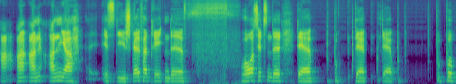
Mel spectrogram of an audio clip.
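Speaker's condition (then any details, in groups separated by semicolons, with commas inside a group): Stuttering; developmental, lifelong, possibly inherited, father stuttered, brother fluent, logopedic speech therapy, constant since second grade; stutter possibly not noticed by listeners; repeated words, prolonged sounds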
